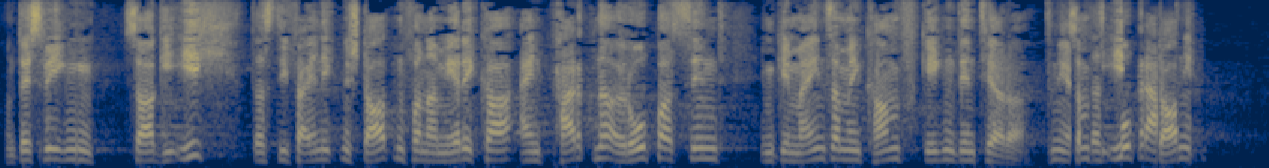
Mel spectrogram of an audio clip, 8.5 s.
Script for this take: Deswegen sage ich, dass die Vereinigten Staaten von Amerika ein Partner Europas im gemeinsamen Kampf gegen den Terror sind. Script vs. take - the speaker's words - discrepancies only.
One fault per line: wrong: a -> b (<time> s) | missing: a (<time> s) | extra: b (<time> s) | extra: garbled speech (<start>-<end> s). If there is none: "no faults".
extra: garbled speech (7.0-8.0 s)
